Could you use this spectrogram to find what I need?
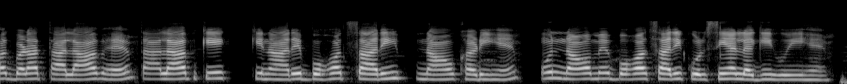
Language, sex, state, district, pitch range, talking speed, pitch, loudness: Hindi, female, Maharashtra, Pune, 235-260 Hz, 150 wpm, 250 Hz, -19 LUFS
